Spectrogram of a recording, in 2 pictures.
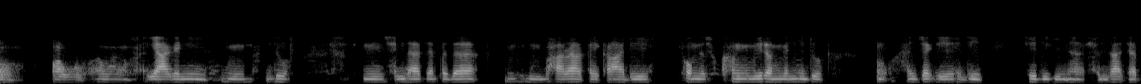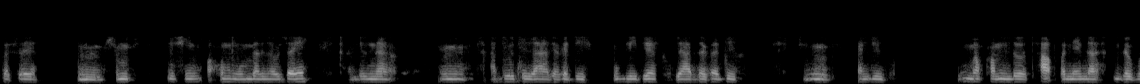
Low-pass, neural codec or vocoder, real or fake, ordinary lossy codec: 3.6 kHz; codec, 16 kHz in and 24 kHz out, 1.1 kbps, FireRedTTS-2 codec; fake; Opus, 32 kbps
